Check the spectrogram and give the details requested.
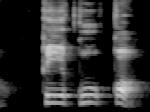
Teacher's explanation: কফ জিহ্বার গোড়া থেকে মোটা করে পড়তে হয়।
